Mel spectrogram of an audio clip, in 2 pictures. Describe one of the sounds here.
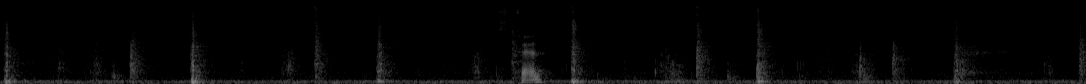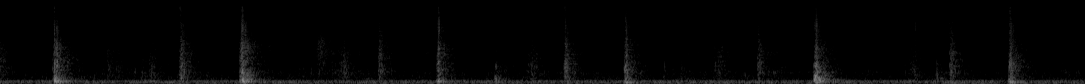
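A medicine ball thuds against a wall.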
